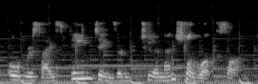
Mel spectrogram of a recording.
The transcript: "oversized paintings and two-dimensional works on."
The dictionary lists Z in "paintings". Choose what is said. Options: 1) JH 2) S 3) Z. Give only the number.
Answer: 3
